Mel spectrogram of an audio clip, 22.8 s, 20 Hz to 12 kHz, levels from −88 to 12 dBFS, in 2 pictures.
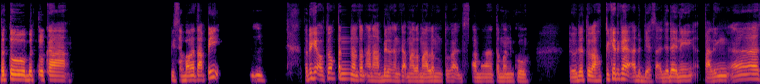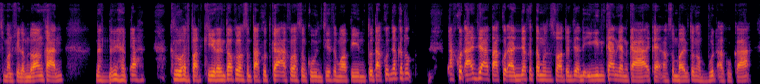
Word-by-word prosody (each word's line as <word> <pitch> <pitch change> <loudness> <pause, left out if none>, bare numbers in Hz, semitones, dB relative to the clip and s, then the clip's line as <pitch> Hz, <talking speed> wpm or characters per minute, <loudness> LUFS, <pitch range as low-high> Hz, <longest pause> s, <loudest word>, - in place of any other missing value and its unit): Betul 145 0 +5
betul, 145 0 +1
Kak. 135 -3 +2 1.5
Bisa - - -7
banget. - - +3
Tapi - - +2 0.5
mhm. 275 +1 -4 0.6
Tapi, - - 0
Kak, 195 - +5
waktu 185 - -2
aku 180 - -3
pen 170 - 0
nonton 140 0 +1
Annabelle 120 +1 -2
kan, 110 - -6
Kak, - - -2
malam-malam 110 0 -2
tuh, 110 - -12
Kak, - - -4
sama 105 0 -5
temanku. 105 0 -5 0.6
Ya 110 0 -4
udah 135 +4 +1
tuh, 140 - +1
aku 120 0 +1
pikir 170 +2 +3
kayak, 170 - +5
aduh, 120 - -6
biasa 100 -2 -6
aja 110 - -6
deh 120 - +4
ini, 125 +3 -5 0.2
paling, 125 +6 -2
eee, 160 +2 +1
cuman 115 -3 -4
film 110 -1 -2
doang 125 +3 +5
kan. 125 +3 +5 0.5
Dan 125 -2 -4
ternyata, 140 -1 -1 0.4
keluar 145 -1 +3
parkiran 135 +1 +3
tuh 150 - +6
aku - - +1
langsung 130 -2 -7
takut, 125 +1 +2
Kak, 140 -1 +3
aku 135 -1 +1
langsung 125 0 -6
kunci 125 0 -4
semua 120 -3 +1
pintu, 120 +2 -2
takutnya 165 +2 +1
keru 180 -1 -3 0.6
takut 210 - +1
aja 165 +1 +4
takut 135 - +3
aja 135 +3 +3
ketemu 140 0 0
sesuatu 130 0 0
yang - - -11
tidak 130 - -4
diinginkan 135 +3 +1
kan, 130 -2 +1
Kak. 115 0 +5
Kayak - - +2
langsung 125 +3 -6
balik 115 +1 +2
tuh 140 - -3
ngebut 120 +4 -6
aku, 115 0 -6
Kak. 115 +2 +2
130 Hz, 190 wpm, -23 LUFS, 115-145 Hz, 1.5 s, tuh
